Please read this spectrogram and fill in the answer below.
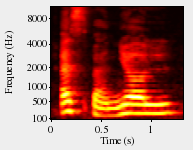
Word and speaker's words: espagnol: anglaise, allemande, mexicaine, irlandaise, espagnole, japonaise, chinoise. Now the only sound that didn't change was espagnol because we're already pronouncing the L.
